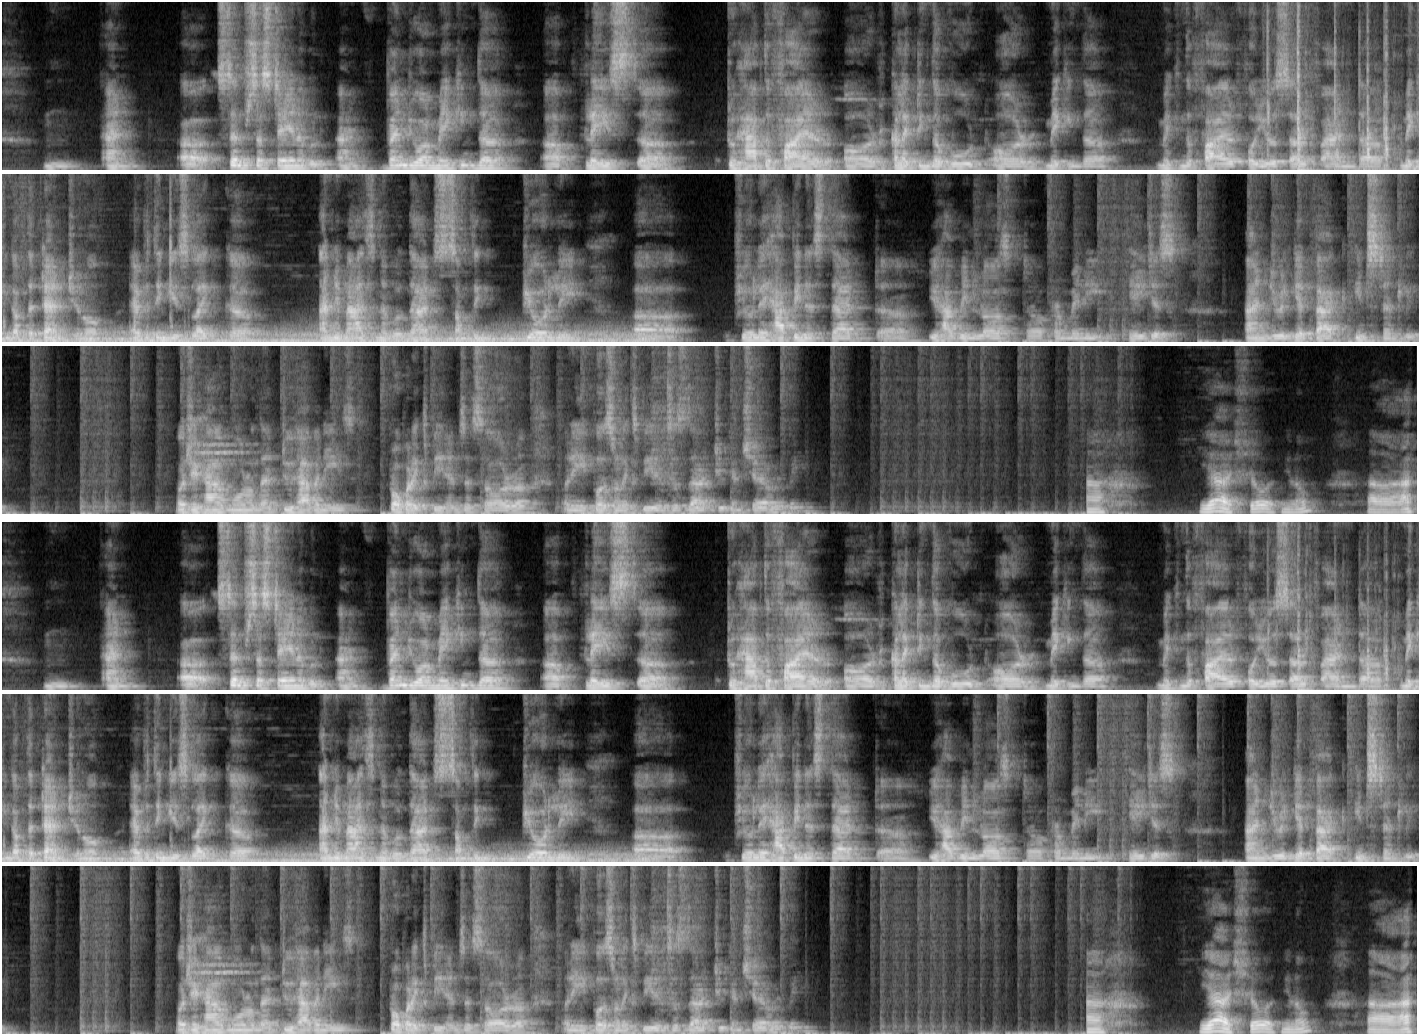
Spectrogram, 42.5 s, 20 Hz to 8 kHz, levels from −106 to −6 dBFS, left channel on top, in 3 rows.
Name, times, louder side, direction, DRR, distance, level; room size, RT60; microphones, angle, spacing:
voice 1, 0.4-1.4 1.8-5.1 5.4-6.7 7.3-11.1 11.5-15.2 15.5-16.8 17.3-19.1 19.4-20.0 20.5-21.0 21.5-25.9 26.6-28.4 30.1-36.5, right 1 dB, 10° right, 1 dB, 2.9 m, -25 dB
sound 1, 11.1-17.1, left 3 dB, 75° left, 2.1 m, -37 dB
sound 2, 14.1-20.7, left 1 dB, 35° left, 0.9 m, -31 dB
sound 3, 23.9-36.7 37.0-39.7, right 1 dB, 35° right, 4.2 m, -41 dB
voice 2, 39.2-39.7 40.3-42.4, right 4 dB, 65° right, 9 dB, 0.7 m, -24 dB
18.0 x 15.0 x 3.5 m, 0.35 s
head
